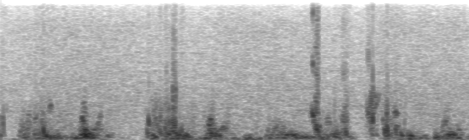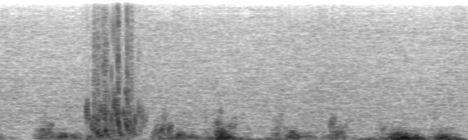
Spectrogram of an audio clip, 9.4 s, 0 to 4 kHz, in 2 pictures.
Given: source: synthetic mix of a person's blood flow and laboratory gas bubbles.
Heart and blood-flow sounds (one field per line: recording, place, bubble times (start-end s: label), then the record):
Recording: Doppler ultrasound of blood flow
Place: precordium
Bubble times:
0.00-0.07 s: bubbles
0.34-0.54 s: bubbles
0.84-0.86 s: bubbles
1.44-1.90 s: bubbles
3.08-3.24 s: bubbles
3.32-3.50 s: bubbles
3.65-4.06 s: bubbles
5.53-6.17 s: bubbles
From the record:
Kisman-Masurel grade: 222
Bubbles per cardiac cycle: several, 3 to 8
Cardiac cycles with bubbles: 10 to 50%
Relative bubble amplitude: moderate (0.250 to 0.450)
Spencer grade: 2 (many but less than half of the cardiac periods contain bubble signals, singularly or in groups)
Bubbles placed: anywhere in the cardiac cycle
